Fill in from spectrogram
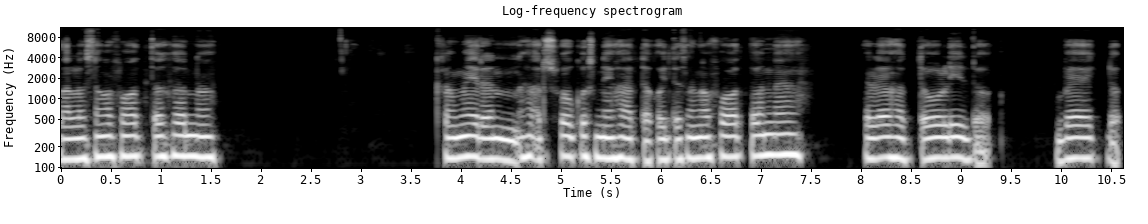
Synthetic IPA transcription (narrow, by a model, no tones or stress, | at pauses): kalɔsaŋafɔt̪ɔkana | kʰamɛɾanɦa̰ɾusfɔkusnɛɦat̪akɔit̪asaŋafɔt̪ɔna | ɛlɛɦat̪ɔlidɔ̰ʔ | bɛk̚dɔʔ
